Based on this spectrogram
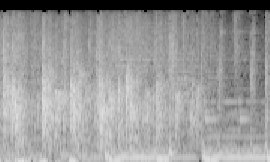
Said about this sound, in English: Okay, well done. Big round of applause.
